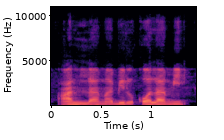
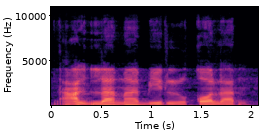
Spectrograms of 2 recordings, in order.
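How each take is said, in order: First: The final word ends with a short vowel. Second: The final word ends on a bare consonant. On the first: The speaker calls it wrong. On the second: The speaker calls it right. "ketika waqaf ya dibacanya disukunkan"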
